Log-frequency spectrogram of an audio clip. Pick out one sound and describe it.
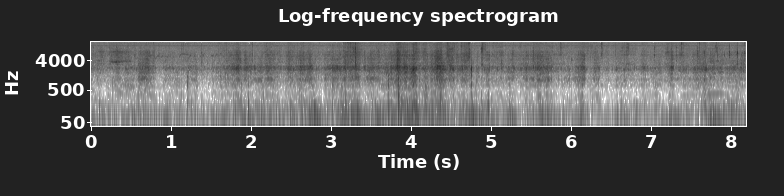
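Tall grass and branches brush and swish against a bicycle.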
